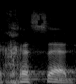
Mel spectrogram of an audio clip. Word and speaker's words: chesed: In Hebrew, it's chesed. You have to say it like that.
